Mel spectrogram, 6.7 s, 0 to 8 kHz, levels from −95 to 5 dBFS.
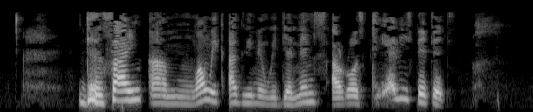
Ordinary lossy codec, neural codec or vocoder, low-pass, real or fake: MP3, 24 kbps; vocoder, 22.05 kHz, 80 mel bands, WaveNeXt; 7.2 kHz; fake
